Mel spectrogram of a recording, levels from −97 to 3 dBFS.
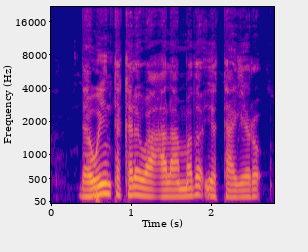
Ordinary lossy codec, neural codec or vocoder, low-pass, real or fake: none; vocoder, 44.1 kHz, 128 mel bands every 256 samples, BigVGAN v2; none; fake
